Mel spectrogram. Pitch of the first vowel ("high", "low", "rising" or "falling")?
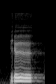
high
